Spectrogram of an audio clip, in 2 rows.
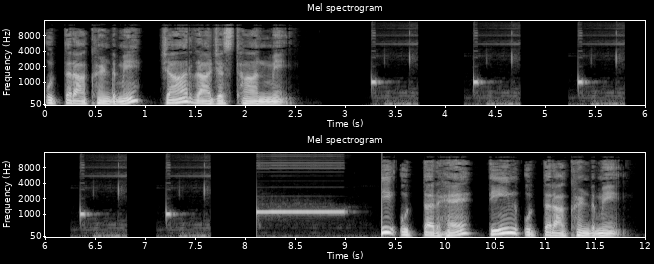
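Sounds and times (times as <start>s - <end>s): long steady beep: 8.1s - 9.2s
short beep: 8.1s - 9.2s.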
